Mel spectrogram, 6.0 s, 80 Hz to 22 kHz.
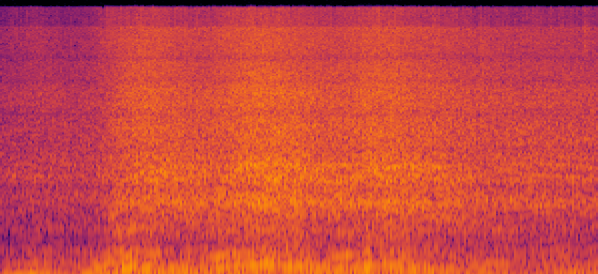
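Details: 2012 Jeep Wrangler 3.6 Pentastar, after a P0303 cylinder 3 misfire was repaired by replacing the broken coil connector: revs rise and settle smoothly, and the scan shows zero misfires on all six cylinders.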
